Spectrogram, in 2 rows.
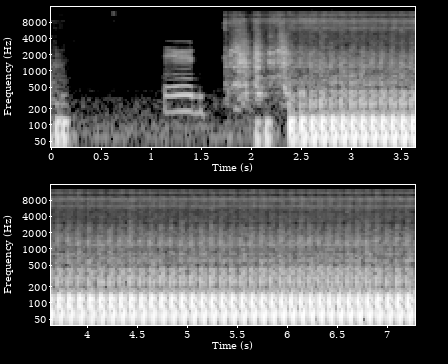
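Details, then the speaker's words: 1972 Honda CB450 twin, unrestored, fresh SAE 10W-40 oil, in neutral with choke on, very low on gas: short pause then fires straight up into a quick, even idle about three pulses a second; normal start and idle. "fires right up oh yeah oh so sweet"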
